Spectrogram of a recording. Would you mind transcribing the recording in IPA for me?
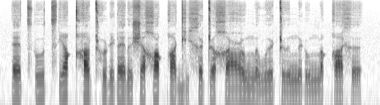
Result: ɛt͡sʼu t͡sʼi qʰɛ ʈʰuɽiɽɛ ɾɯʃɛχu qɛɡixəʈɯ χɯʕumə wɯ ʈɯnɯɽumi qɛxə

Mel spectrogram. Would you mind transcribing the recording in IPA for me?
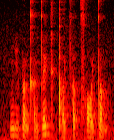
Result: ŋiː˧pœː˨˩ŋkʰɐ˧ŋ t̪e˥jkɪ˨k̚pʰɐ˨jt̪ʰɐ˥t̚ t͡sʰɔː˨˥jt̪ɐ˨˩m

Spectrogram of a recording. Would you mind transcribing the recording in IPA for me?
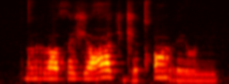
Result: də̃˥rlɒ˥θɛ˥ʒɛ˥ ʕa˥t͡ʃd͡ʒɛ˩ t͡sʼɔ̃˥re˩ɹĩ˩

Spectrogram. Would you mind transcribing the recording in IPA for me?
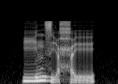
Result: inzḭ ħḛ

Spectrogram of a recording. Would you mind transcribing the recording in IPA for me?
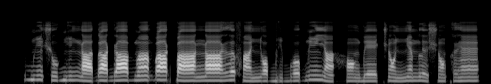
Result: bĩ˦˨ʃu˨˦ ɡĩ˧ŋa˨ɗa˧ɡa˦ bã˧ɓa˧k͡paː˨ ŋaː˧ɣə˦fã˨ɲɔ˨ bi˨ bo˧ɓĩ˦ jã˨ hɔ̃˧ɡ͡beː˧t͡ʃɔ̃˦˨ ɲɛ̃˦mlɨ˨ ʃɔ̃˧kɣɛ̃˦

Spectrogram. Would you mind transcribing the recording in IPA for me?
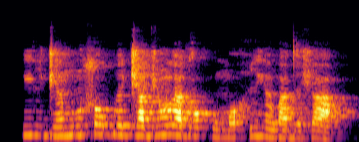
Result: ji˨ d͡ʒɛ̃˨˦bũ˧ sɔ˦bɛ˦ d͡ʒa˧d͡ʒɔ̃˦la˧dɔ˧ ku˨mɔ˨˦ hi˧jɛ̃˨wa˨ dɛ˨ʃa˨

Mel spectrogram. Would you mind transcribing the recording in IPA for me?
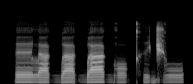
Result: ɛ˨la˨ ɡ͡ba˨ɡ͡ba˦ ɡɔ˨kʰɪ˨d͡ʒo˦

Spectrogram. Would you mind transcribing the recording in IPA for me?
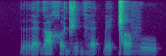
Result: rɛɡaχɯd͡ʒi ɡʱɛk͡peǁʌ vu

